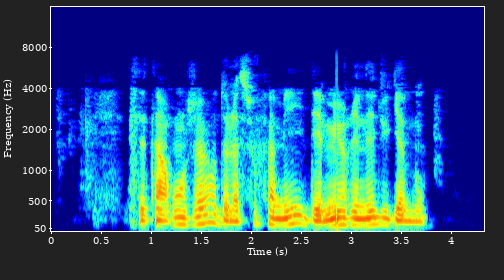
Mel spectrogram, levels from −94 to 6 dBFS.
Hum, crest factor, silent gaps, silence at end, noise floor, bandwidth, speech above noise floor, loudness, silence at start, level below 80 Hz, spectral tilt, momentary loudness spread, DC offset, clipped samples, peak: none; 18 dB; none; 0.6 s; -52 dBFS; 6.2 kHz; 33 dB; -19 LUFS; 0.8 s; -50 dBFS; -9.5 dB/octave; 9 LU; under 0.1%; under 0.1%; -2 dBFS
